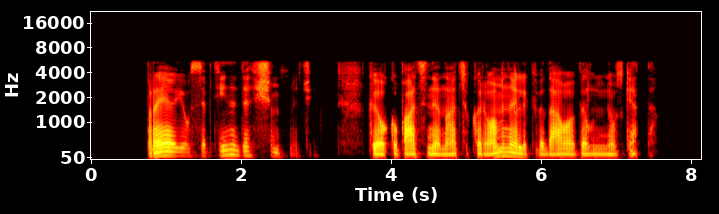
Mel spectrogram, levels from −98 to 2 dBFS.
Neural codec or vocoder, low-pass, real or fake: none; 5.4 kHz; real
